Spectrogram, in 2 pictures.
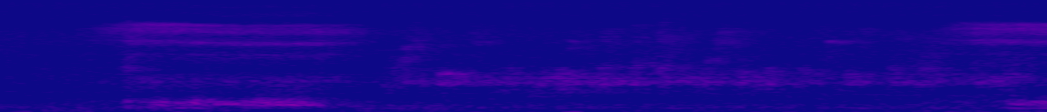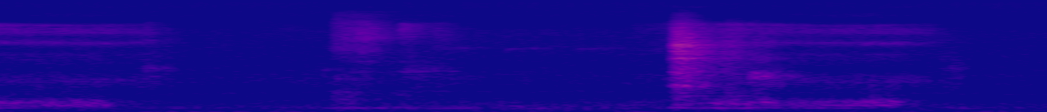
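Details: Shiba Inu napping comfortably at home, snoring as if dreaming: three low, rough snore breaths roughly three seconds apart, with soft sniffs and a couple of sharp clicks in between.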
